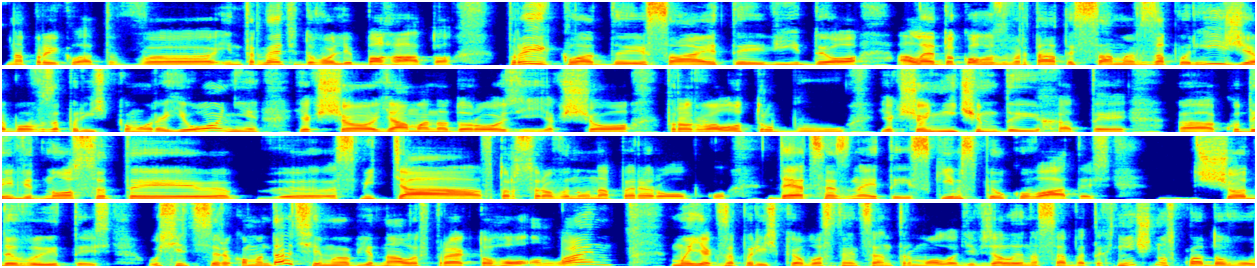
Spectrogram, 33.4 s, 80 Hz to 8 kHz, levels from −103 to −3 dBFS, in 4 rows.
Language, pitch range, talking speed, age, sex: Ukrainian, 135-185 Hz, 115 wpm, 20-39, male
